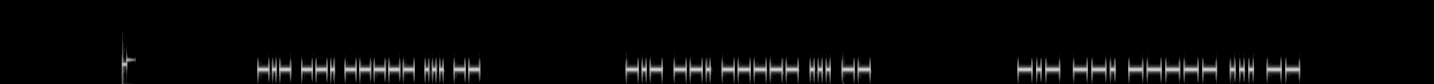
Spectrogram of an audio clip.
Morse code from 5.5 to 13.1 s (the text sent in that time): KG0SM KG0SM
